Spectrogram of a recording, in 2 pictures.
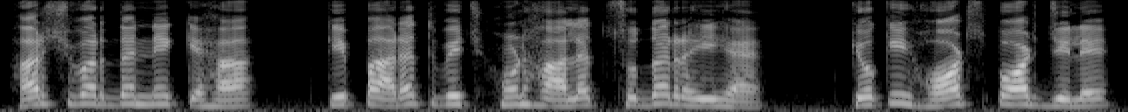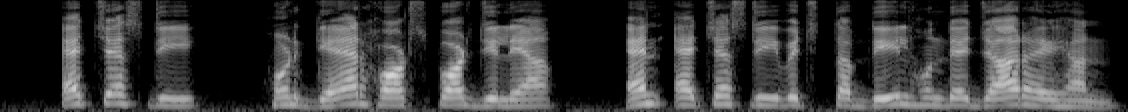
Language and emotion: Punjabi, neutral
